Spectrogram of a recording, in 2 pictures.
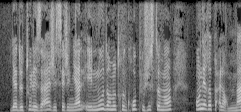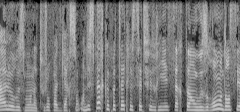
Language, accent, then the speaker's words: French; Concepción, Biobío, Chile; où moi je viens de Concepción, donc je suis super fière de ma région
